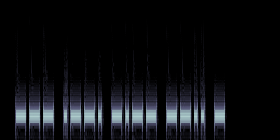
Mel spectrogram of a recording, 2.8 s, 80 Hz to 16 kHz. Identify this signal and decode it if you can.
Morse code, heard as a keyed tone, about 36 wpm, 700 Hz. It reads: OPYZT
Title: Code Groups - 5 Letters - 35wpm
